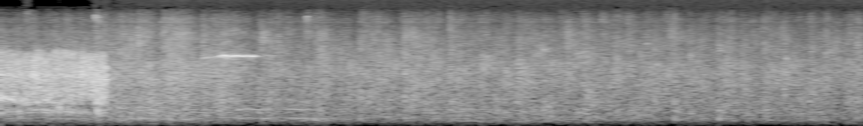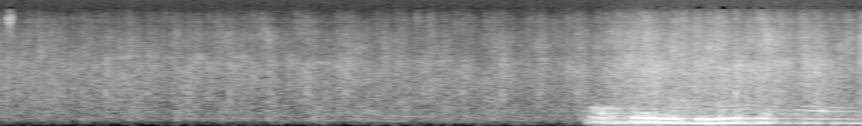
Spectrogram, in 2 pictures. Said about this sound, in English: I already got the applause, so you don't have to applaud again. But if you want to...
